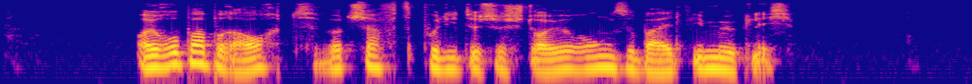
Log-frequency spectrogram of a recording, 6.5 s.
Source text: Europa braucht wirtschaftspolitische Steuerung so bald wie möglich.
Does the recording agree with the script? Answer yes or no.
yes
